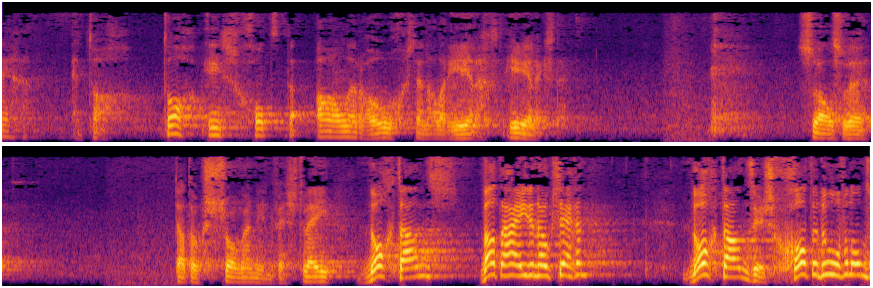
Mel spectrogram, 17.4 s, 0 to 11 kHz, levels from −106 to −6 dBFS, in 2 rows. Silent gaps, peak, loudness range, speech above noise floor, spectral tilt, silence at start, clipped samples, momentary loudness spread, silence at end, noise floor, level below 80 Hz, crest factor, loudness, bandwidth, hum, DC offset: none; -2 dBFS; 11 LU; 35 dB; -4 dB/octave; 0 s; under 0.1%; 20 LU; 0 s; -56 dBFS; -74 dBFS; 20 dB; -21 LUFS; 8.8 kHz; none; under 0.1%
